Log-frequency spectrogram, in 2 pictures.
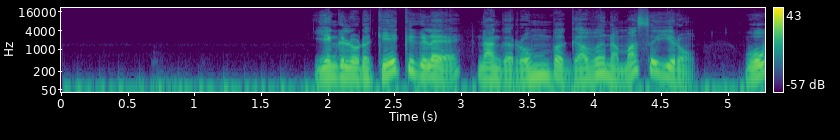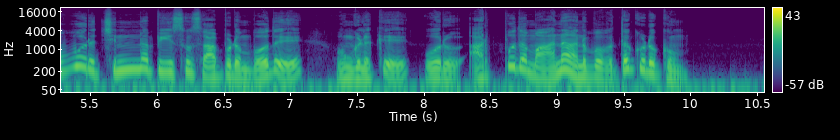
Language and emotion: Tamil, happy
